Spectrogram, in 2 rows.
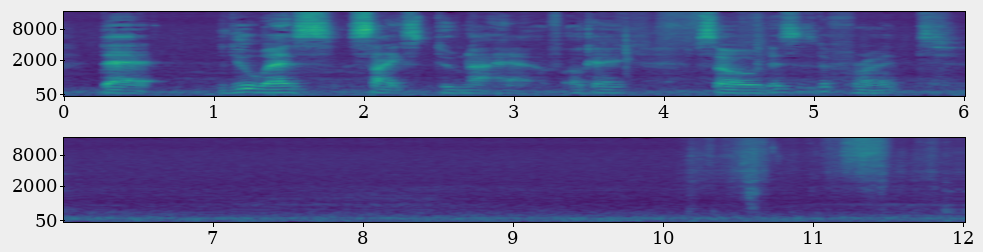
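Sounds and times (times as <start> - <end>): low room hum: 0.0 - 12.0
cardboard record jacket rustling: 10.2 - 12.0.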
